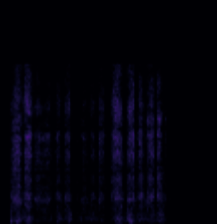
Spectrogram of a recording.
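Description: Dry scratchy rustling in two quick runs of strokes, the second shorter, cutting off suddenly after about a second and a half.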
